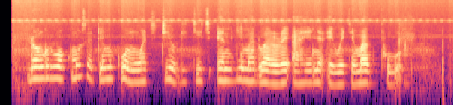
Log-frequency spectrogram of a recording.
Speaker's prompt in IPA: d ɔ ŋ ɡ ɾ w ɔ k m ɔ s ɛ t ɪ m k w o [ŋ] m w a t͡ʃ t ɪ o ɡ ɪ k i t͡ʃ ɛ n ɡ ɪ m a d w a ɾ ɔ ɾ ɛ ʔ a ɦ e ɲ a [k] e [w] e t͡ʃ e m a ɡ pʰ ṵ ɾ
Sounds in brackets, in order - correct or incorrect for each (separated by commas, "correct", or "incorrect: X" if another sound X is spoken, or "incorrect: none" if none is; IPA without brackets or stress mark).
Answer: incorrect: none, incorrect: ʔ, correct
